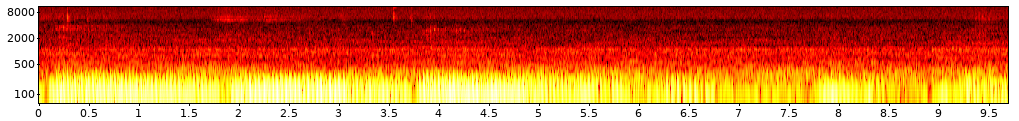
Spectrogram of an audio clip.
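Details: A cuddling cheetah gives a continuous low, vibrating purr, steady and rhythmic, swelling and easing with each breath over about ten seconds.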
